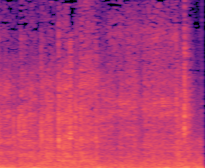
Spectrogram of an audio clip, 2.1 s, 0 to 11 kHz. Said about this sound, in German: Es ist 5.30 Uhr morgens. Remy nimmt die Bergbahn auf den Gipfel.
